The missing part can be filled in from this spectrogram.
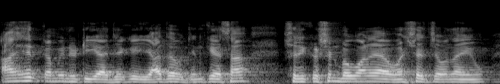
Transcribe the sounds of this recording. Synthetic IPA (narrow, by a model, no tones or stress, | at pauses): aːɦɪɾkɐmjuːnɪʈiaːd͡ʑeːkejaːd̪əʋd͡ʑən̆kʰeɐsã | ʃɐɾikɾɪʃənbʱɐɣʋaːnlaʋɐ̃nʃət̪̚t͡ɕɐʋə̃nd̪aːɦijũː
